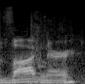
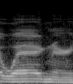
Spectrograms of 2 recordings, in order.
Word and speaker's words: Wagner: He was I think it's pronounced Vagner. Oh yeah, you're right. Honest Vagner. No, I think he went by Wagner.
